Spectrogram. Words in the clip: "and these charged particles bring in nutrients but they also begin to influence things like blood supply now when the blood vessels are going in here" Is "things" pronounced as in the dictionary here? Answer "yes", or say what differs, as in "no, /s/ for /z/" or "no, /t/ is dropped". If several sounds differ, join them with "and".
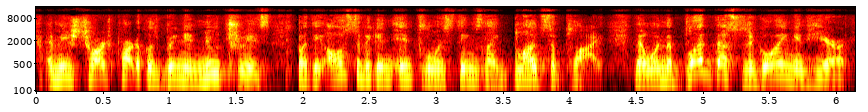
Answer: yes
